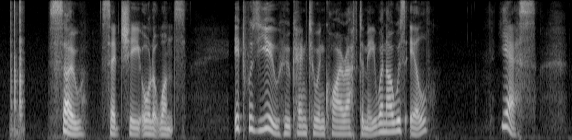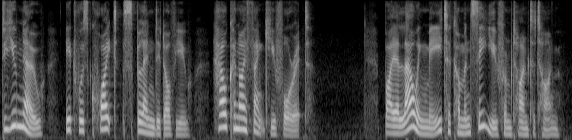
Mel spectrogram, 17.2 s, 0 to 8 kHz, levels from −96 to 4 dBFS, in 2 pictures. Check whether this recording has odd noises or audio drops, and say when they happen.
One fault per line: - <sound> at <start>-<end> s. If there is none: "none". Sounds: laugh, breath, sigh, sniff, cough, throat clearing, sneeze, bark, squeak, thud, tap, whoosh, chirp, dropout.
- tap at 0.1-0.4 s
